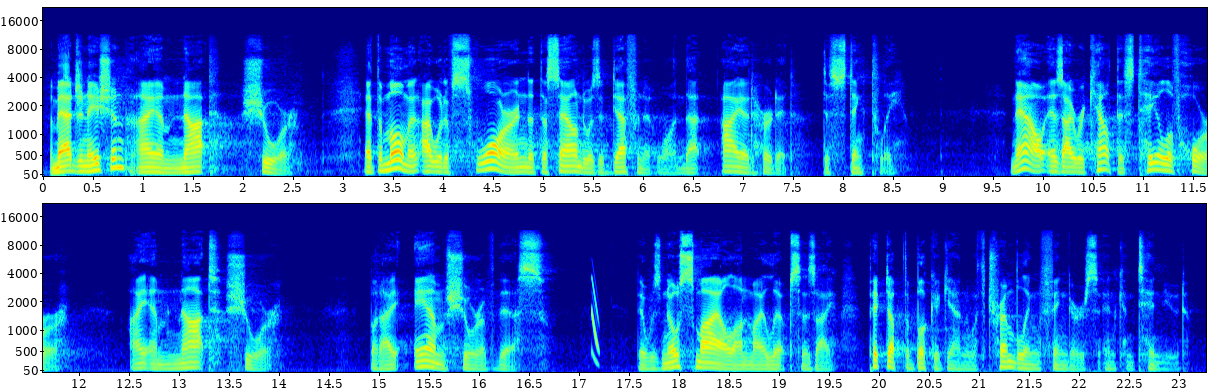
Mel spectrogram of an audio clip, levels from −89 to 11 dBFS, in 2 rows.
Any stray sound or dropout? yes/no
yes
